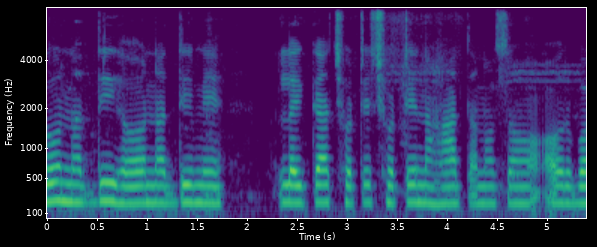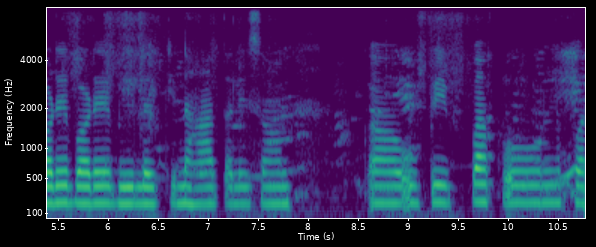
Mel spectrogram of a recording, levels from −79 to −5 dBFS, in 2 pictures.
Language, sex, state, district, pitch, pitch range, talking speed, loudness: Bhojpuri, female, Uttar Pradesh, Deoria, 195 Hz, 195-205 Hz, 110 wpm, -31 LUFS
